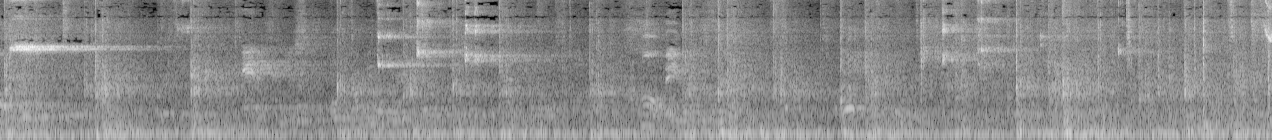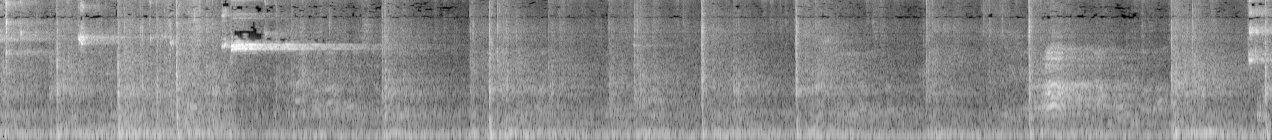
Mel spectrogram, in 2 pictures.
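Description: Sneakers squeak sharply on a hard court, echoing in a large hall.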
